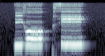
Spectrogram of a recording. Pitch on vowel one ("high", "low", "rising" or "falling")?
low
